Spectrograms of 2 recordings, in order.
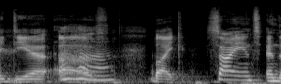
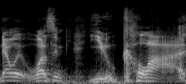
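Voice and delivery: mock frustrated, exasperated voice. Speaker recalls a bit, doing the voice of a frustrated liberal. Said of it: "you would do this voice of like a frustrated liberal".

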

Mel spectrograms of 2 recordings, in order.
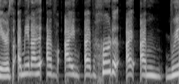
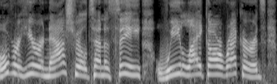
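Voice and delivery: big-voiced live commercial announcer voice. Recalling old live commercials and the announcer, big commercial announcer voice. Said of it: "come on with a big voice and say".

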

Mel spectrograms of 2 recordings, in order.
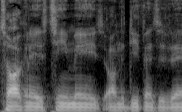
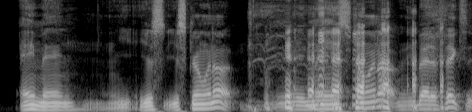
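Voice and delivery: raised, laid-back, direct, reproachful tone; 4 semitones higher, 6 dB louder than usual. Answering a request to impersonate, Jason Kidd impersonation. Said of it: "can you give me a Jason Kidd impersonation?".

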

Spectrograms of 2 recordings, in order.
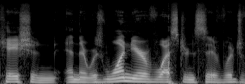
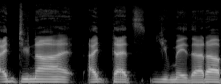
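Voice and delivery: ordinary talk

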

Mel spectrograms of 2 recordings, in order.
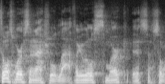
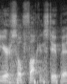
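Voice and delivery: put-on sarcastic, mocking laughter. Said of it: "laughing, like, sarcastically kind of thing".

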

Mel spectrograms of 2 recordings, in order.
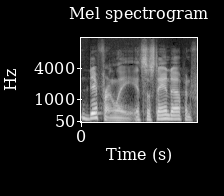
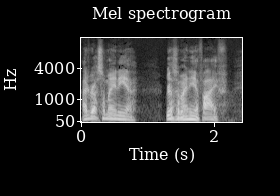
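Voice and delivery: put-on bad Russian accent. Riffing on a wrestler's promo: Nikita Koloff's bad Russian accent. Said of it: "He's all over himself with the worst accent ever".

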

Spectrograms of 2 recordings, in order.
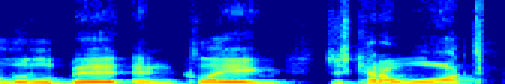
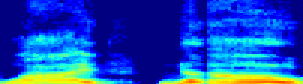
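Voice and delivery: put-on screaming, higher pitch; 11 semitones higher than usual. Retelling a coach's reaction to a mistake: imitating Steve Kerr screaming.

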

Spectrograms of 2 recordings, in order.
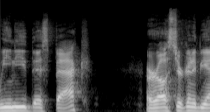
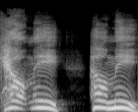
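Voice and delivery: very high, slow, drawn-out wailing cries; 11 semitones higher, 3 dB louder than usual. Retelling the cries everyone heard the next morning, imitating cries for help. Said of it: "all you hear is these cries like".

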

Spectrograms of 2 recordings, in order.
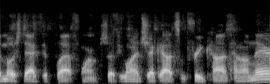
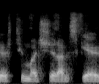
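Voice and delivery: ordinary delivery

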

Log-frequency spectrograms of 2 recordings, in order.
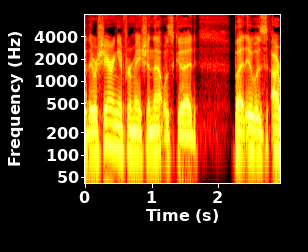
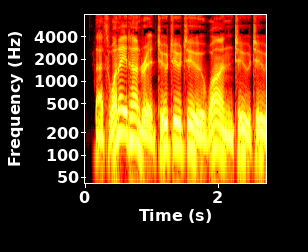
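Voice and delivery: mock TV commercial announcer voice. Saying the poison control phone number aloud: mock TV commercial announcer voice. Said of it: "You gotta do it like a T V commercial".

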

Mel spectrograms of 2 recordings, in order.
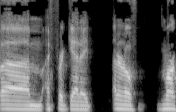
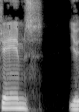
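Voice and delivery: ordinary talk

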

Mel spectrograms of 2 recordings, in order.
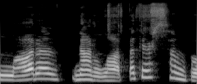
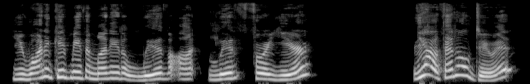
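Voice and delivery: loud, raised mock scream; 4 semitones higher, 6 dB louder than usual. Retelling an argument with a man over money for a book, retelling screaming at him. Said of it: "And I'm screaming at him".

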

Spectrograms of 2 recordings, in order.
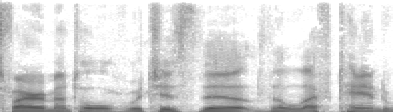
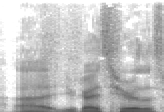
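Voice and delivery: normal talking voice

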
